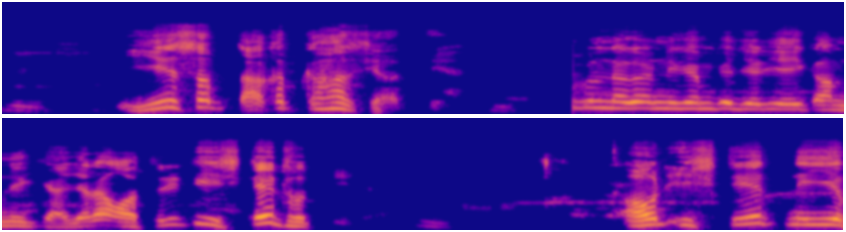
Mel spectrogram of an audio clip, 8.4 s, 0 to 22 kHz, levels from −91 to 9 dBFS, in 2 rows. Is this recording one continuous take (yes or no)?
no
